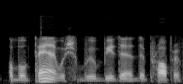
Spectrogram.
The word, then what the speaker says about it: Au Bon Pain: Or you can pronounce Au Bon Pain sometime here in Boston, which that's what the company originated.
